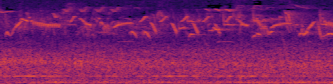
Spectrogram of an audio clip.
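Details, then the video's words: Skylark singing a cheerful, rapid flow of high chirping and warbling notes, sharp upward and downward flicks tumbling together, with faint background noise. "THE CHEERFUL SKYLARKS"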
